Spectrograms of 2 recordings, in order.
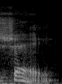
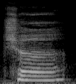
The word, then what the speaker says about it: Che: most of you know my name is Shay as sheay is spelled c and people often call me uh cha and and she or people are always mispronouncing sheay but the truth is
